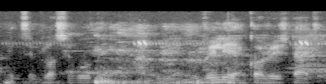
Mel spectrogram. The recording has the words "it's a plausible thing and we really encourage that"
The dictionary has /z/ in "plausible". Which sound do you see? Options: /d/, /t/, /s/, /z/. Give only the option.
/s/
